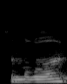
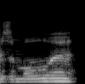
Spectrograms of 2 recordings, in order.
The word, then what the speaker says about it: Zamula: Zamula, right? I believe that's how you say his name.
